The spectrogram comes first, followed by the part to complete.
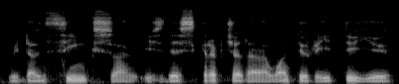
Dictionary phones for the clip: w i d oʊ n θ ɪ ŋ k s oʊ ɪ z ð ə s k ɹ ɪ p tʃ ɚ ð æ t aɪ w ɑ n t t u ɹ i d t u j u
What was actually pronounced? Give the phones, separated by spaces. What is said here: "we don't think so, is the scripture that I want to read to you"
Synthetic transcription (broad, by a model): w i d oʊ n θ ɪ ŋ k s oʊ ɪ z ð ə s k ɹ ɪ p tʃ ɚ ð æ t aɪ w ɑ n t t u ɹ i d t u j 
